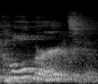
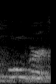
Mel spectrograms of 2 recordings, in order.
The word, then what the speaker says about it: Colbert: wasn't my slide okay it's actually Colbert Colbert without the cold it's Colbert spelled like Stephen Colbert but the Texas pronunciation so Paul and I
